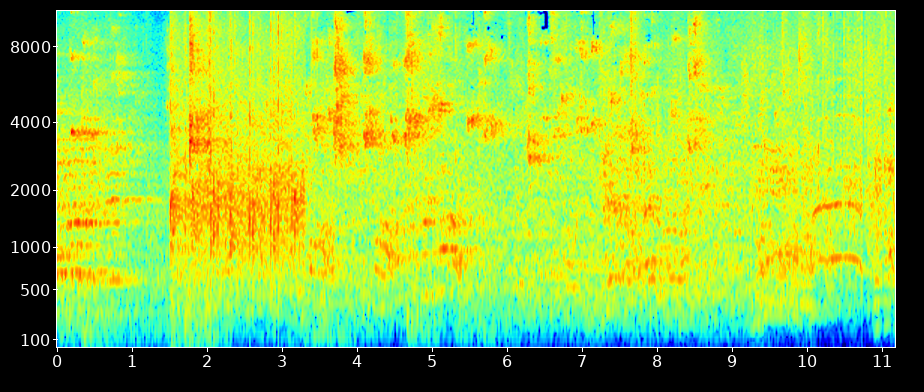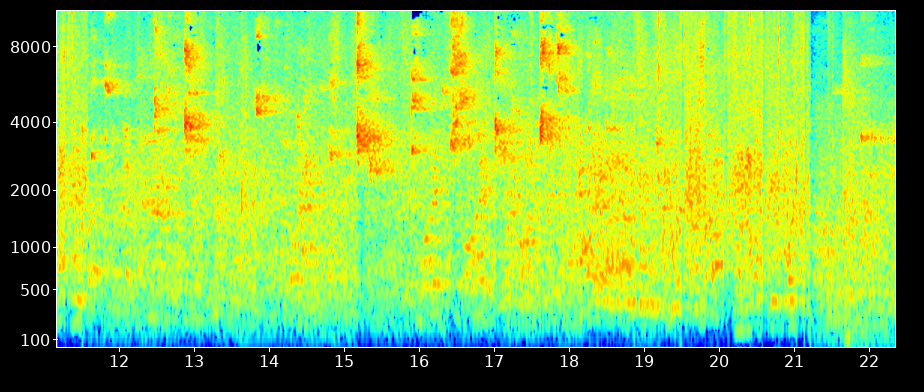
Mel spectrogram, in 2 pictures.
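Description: Basketball being dribbled and bouncing on a hardwood gym floor during play, with players' and spectators' voices echoing in a large gym.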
